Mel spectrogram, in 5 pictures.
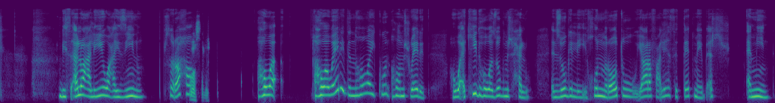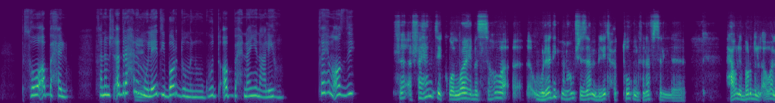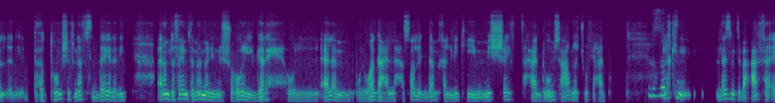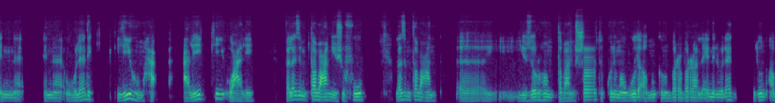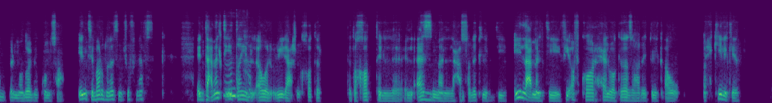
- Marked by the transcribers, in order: unintelligible speech; tapping
- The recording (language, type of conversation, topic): Arabic, advice, إزاي بتتعامل/ي مع الانفصال بعد علاقة طويلة؟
